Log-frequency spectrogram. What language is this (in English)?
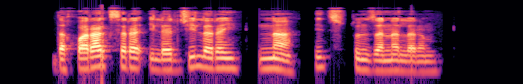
Pashto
